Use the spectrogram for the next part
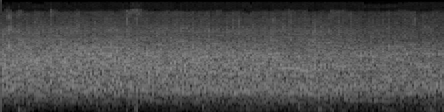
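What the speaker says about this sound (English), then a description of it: "Crowd trying to fire up this Virginia team" Home crowd at a Virginia Cavaliers women's basketball game against NC State, a steady wash of cheering and clapping filling the arena at an even level throughout.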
